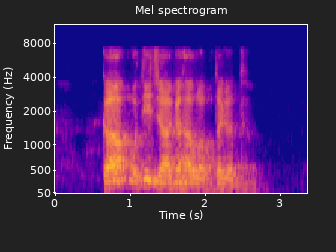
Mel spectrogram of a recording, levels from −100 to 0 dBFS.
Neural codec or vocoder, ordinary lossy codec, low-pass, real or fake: codec, 16 kHz, 4.8 kbps, FACodec; MP3, 96 kbps; 7.2 kHz; fake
